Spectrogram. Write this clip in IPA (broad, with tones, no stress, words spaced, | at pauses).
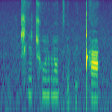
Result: ʈ͡ʂʰi˦ʈ͡ʂʰũ˦rõ˦ tʼɪ˨ pɪ˨ǃʰa˦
